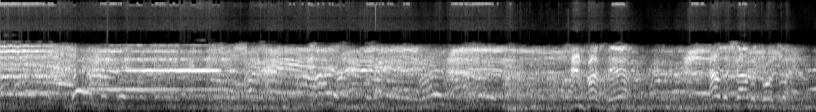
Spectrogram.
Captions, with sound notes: (CHEERING) Ten-plus, dear. Now the star will cross the line.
